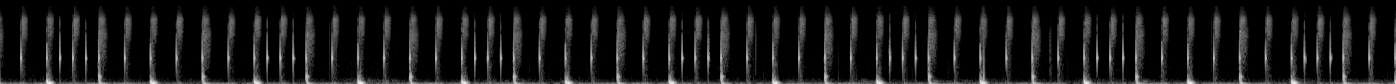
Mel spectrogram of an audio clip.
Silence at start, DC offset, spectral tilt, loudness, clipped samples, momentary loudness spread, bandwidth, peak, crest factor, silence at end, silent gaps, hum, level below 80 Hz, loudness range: 0 s; under 0.1%; -4.5 dB/octave; -22 LUFS; under 0.1%; 10 LU; 13 kHz; 0 dBFS; 20 dB; 0.2 s; none; none; -22 dBFS; 1 LU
